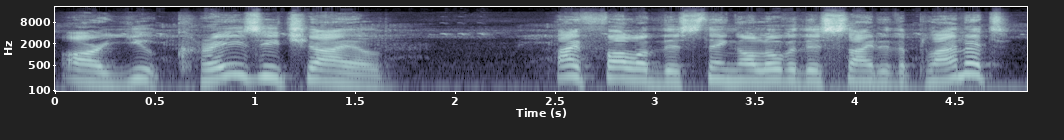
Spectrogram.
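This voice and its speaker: A man's voice: sits high, lively intonation, moderate pace, a bit bright. A man playing a menacing, mocking monster hunter, folksy and condescending, in a dramatized audiobook. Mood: scornful, hardened. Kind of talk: dramatized audiobook villain acting.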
